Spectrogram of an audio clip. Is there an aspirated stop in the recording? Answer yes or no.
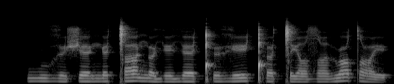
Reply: yes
